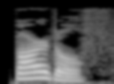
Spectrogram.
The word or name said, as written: bardalph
